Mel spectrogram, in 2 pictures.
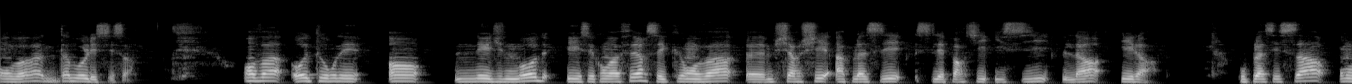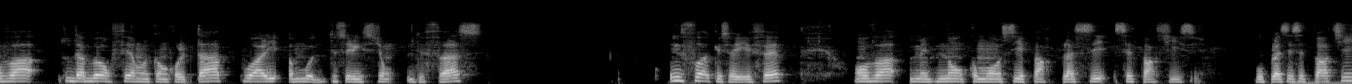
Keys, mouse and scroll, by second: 4.7 Tab, 12.6-13.5 scroll down 1, 14.8 ctrl+Tab, 19.6-20.4 scroll down 2, 20.4-21.5 scroll up 1, 21.6 right click, 22.3 right click.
